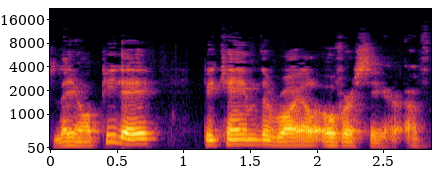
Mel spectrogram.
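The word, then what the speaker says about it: Pillet: French is une lait, therefore pilet, as opposed to pillé, the two L's pronounced as Y, as in Darius Milhaud.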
